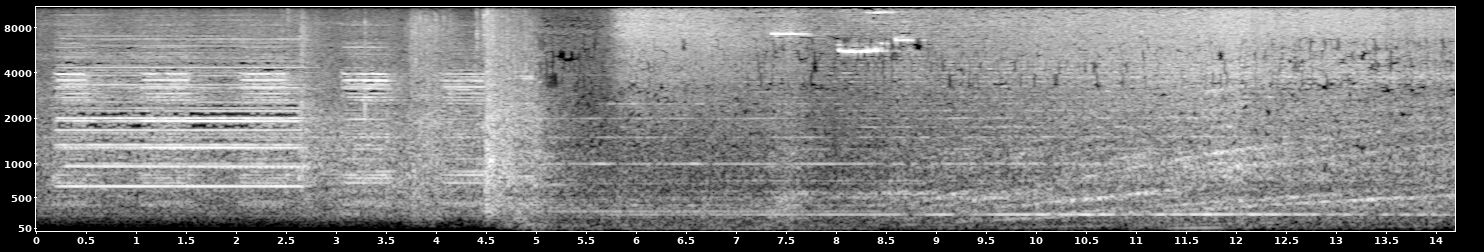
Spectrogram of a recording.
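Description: A Berlin U-Bahn train departs Heidelberger Platz station: a steady electronic tone, then a clunk and rumble as the train starts, followed by motor whines climbing in pitch as it accelerates away, loud.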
